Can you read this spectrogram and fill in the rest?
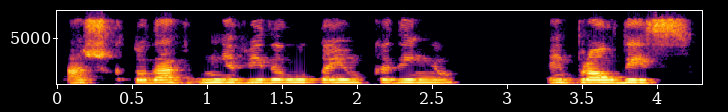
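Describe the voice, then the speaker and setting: Portuguese woman, late fifties, high voice, reflective guest, muffled sound. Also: level tone. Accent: Portuguese (European Portuguese). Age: 50s. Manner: reflective, unhurried, with hesitations. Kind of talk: personal testimony in an interview.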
